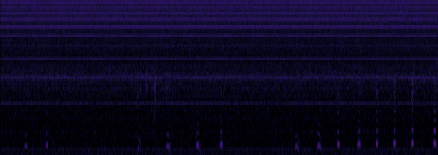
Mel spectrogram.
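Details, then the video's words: Great horned owl at night in an old bald eagle nest high in a pine on Skidaway Island, Georgia: soft, low, short murmured notes repeated about every half second, growing slightly louder, over a steady electrical hum. "Murmuring, then view of GHOWlet - Skidaway Is, Ga, Great Horned Owl"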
